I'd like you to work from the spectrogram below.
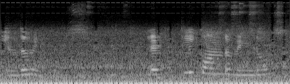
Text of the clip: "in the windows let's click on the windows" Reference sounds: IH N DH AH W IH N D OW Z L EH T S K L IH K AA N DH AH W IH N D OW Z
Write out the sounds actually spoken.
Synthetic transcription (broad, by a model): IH N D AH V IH N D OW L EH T K L IH K AA N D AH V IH N D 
